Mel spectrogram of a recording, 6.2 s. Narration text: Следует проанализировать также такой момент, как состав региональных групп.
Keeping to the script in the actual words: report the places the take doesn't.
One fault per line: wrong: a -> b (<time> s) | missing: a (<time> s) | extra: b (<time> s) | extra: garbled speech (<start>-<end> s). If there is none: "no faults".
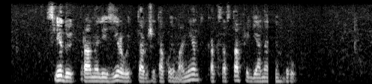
no faults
